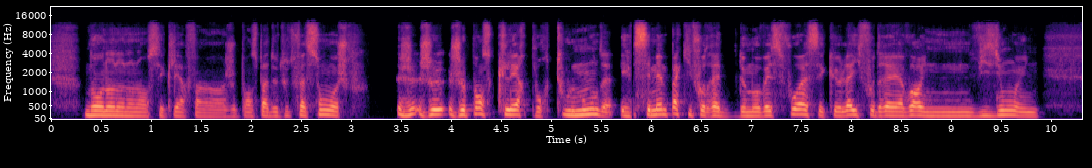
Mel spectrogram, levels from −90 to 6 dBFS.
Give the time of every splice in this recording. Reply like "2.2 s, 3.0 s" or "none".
2.9 s, 3.2 s, 4.4 s, 5.8 s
